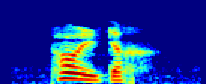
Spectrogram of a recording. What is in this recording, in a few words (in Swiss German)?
"halter", Bas Rhin; vin; contenants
